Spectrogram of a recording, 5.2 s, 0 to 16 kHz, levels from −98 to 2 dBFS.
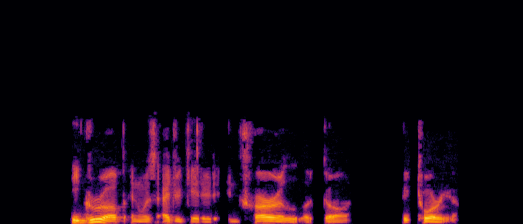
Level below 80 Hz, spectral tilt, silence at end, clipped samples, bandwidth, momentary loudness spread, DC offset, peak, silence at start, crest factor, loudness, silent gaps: -60 dBFS; -7 dB/octave; 0.65 s; under 0.1%; 7.6 kHz; 15 LU; under 0.1%; -2 dBFS; 0.7 s; 18 dB; -19 LUFS; 2.21-2.26 s, 3.14-3.23 s, 3.52-4.02 s, 4.12-4.17 s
